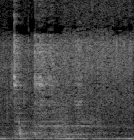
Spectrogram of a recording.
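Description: Browning onions sizzle steadily in a pan for a mixed vegetable sabzi while a spoon stirs them, with a couple of scraping clinks near the start over the continuous close frying hiss.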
